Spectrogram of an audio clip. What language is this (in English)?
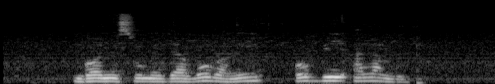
Mbo (Cameroon)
